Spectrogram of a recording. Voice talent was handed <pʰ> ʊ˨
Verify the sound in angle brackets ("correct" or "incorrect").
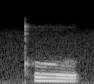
incorrect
